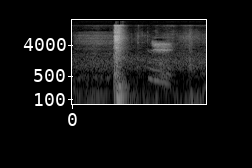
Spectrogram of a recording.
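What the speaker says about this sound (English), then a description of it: "Well, that was quite the sneeze." A single sharp, explosive sneeze bursts out, followed by a brief higher-pitched vocal sound, with quiet background otherwise.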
